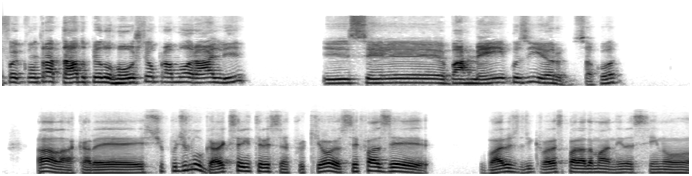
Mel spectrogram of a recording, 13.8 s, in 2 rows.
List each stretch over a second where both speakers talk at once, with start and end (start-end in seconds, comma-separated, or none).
none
